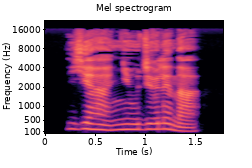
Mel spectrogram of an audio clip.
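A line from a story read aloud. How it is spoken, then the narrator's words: Quiet. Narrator (Russian): тихо произнесла Эсси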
